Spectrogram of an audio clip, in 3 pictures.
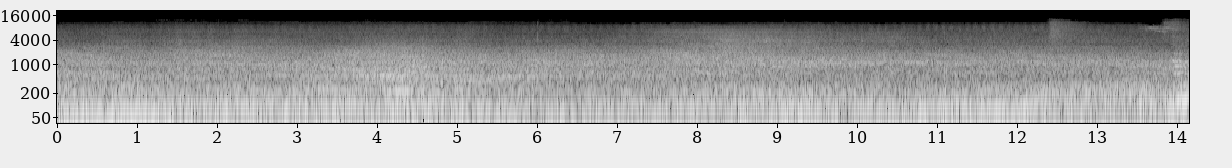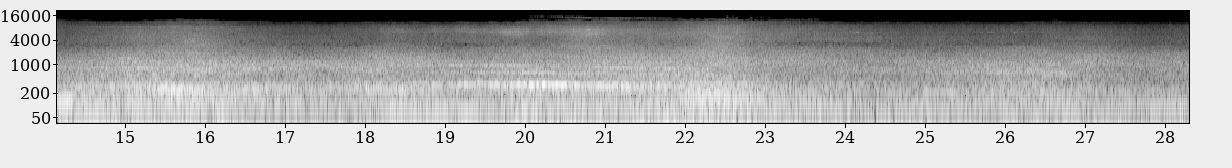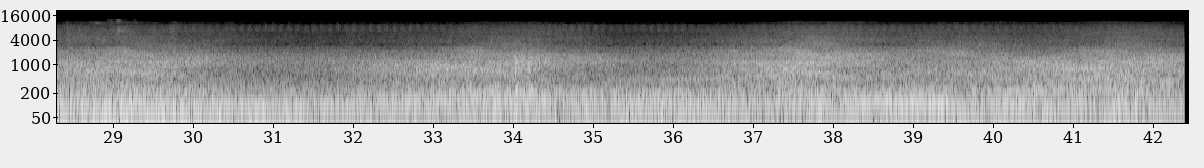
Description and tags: traffic jupiter
Sounds of the city and suburbs recorded with Olympus DS-40 with Sony ECMDS70P. Sounds of the street and passing cars.
field-recording, traffic, city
